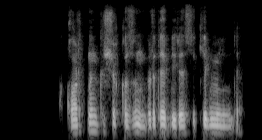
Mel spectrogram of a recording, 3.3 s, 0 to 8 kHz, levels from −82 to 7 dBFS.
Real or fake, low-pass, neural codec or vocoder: fake; 7.2 kHz; vocoder, 44.1 kHz, 128 mel bands, Pupu-Vocoder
